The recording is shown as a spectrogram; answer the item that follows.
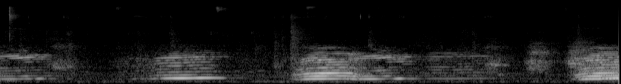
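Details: {'caption': 'After rain, frogs answer each other in turn with drawn-out, nasal, moaning calls lasting about a second, three or four of them spaced a second or more apart, with a faint hum between them.'}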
